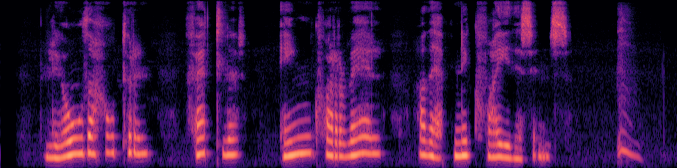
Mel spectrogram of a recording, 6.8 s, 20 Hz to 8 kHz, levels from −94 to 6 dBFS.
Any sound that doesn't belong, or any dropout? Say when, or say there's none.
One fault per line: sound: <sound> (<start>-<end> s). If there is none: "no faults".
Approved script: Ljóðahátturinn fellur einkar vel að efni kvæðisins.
sound: throat clearing (6.2-6.5 s)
